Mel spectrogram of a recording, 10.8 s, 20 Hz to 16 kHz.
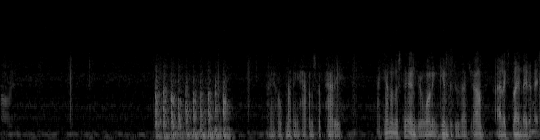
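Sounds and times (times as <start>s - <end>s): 
low hum: 0.0s - 10.8s
knocking on the front door of a building: 3.1s - 4.7s
speech: 7.8s - 10.8s.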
